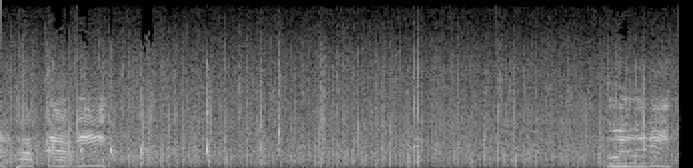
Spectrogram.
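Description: A woman calls out to a dog in a high, cheerful voice nearby.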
